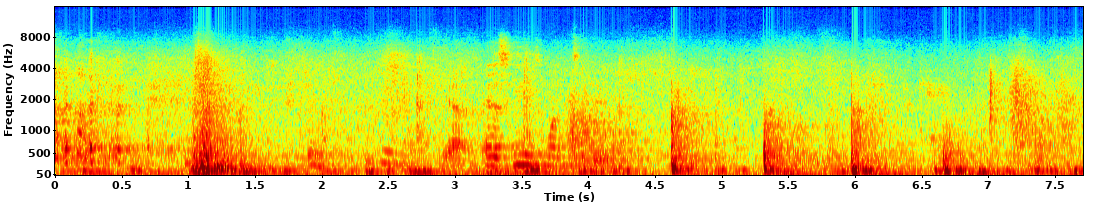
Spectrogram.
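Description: Footsteps thud softly.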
